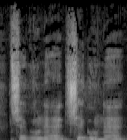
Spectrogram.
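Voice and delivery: high, insistent questioning; urgent wondering. A narrator's reading. Boat hunting for a way to sink, urgent wondering. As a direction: repeat it rising in pitch.

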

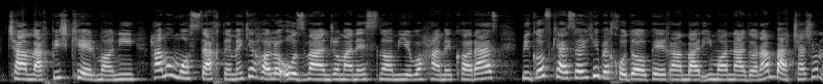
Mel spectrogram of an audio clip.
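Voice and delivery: loud heated rant; angry father. A narrator's reading. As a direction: argue hard with the wife, ashamed. (پدری عصبانی با فریاد در دعوا)

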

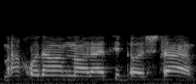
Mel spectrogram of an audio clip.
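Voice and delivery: usual speaking voice

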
